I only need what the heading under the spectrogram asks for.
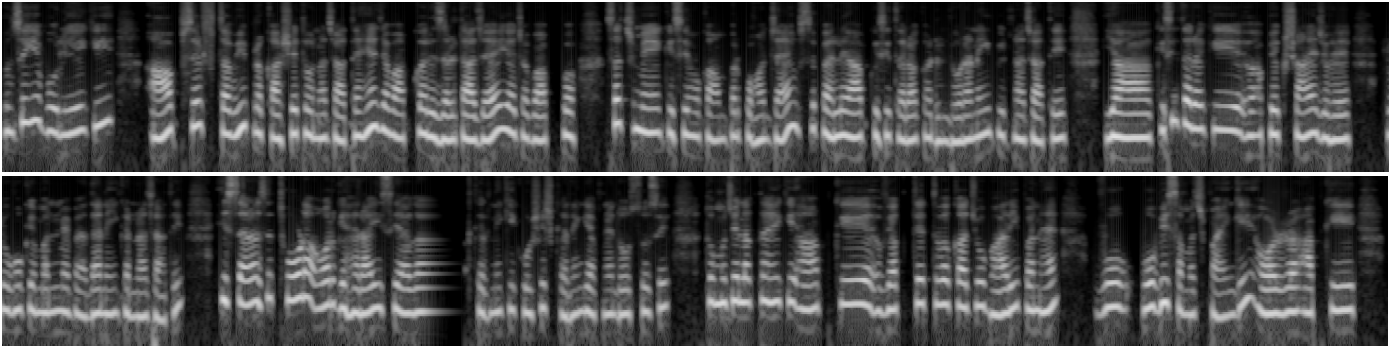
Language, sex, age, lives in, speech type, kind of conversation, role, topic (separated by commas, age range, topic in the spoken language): Hindi, female, 25-29, India, conversation, advice, advisor, मैं दोस्तों की अपेक्षाओं के दबाव को कैसे संभालूँ?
